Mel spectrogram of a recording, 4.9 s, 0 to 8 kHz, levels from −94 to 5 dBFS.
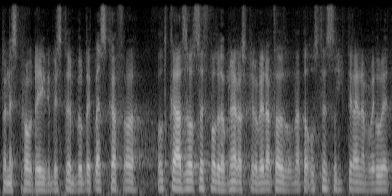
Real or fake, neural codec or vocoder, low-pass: fake; codec, 16 kHz in and 24 kHz out, 0.6 kbps, FocalCodec, streaming, 4096 codes; 7.2 kHz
